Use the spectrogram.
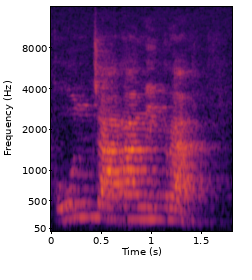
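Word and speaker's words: Koentjaraningrat: Kemudian yang kedua, menurut Kuncharaningrat, itu tertulis Koenjaraningrat. Jangan dibaca seperti itu, tapi membacanya adalah Kuncharaningrat. Tulisan di situ adalah ejakan lama.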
